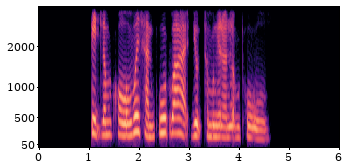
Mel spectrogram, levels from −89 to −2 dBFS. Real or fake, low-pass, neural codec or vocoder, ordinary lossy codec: fake; 3.6 kHz; autoencoder, 44.1 kHz, a latent of 192 numbers a frame, MeloTTS; none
